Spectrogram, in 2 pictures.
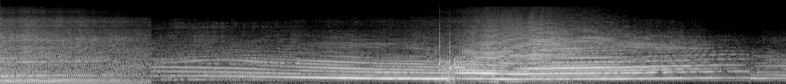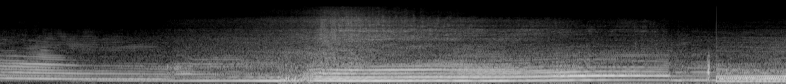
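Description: A motorcycle engine roars, rising and falling in pitch as it sweeps past.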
